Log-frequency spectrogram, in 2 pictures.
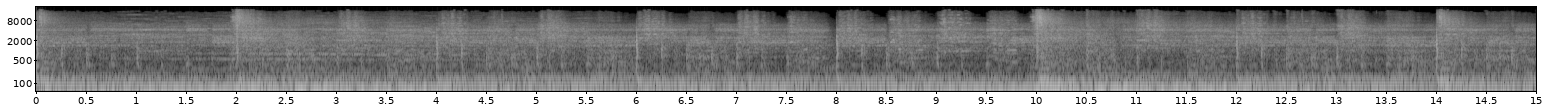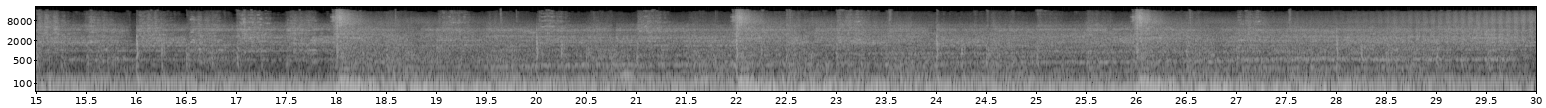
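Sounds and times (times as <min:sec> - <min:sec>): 
percussion music loop: 0:00.0 - 0:30.0.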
